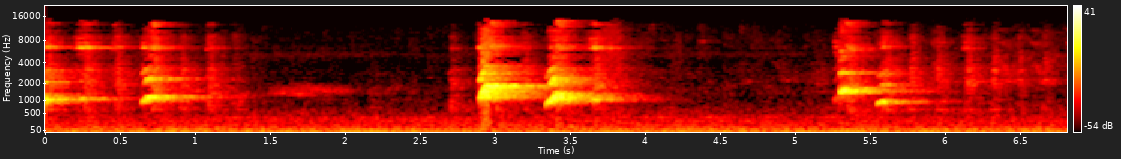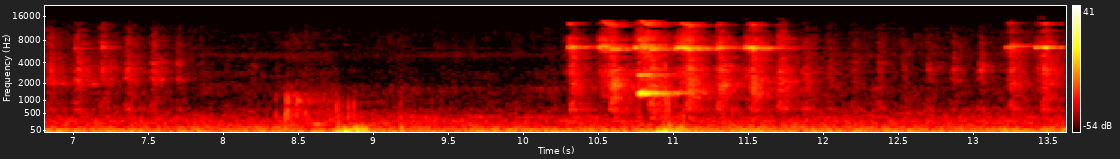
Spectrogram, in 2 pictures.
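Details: Cute dog barking in irregular bursts of two or three shrill yaps, separated by pauses of a few seconds, with a couple of dull thumps in between.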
